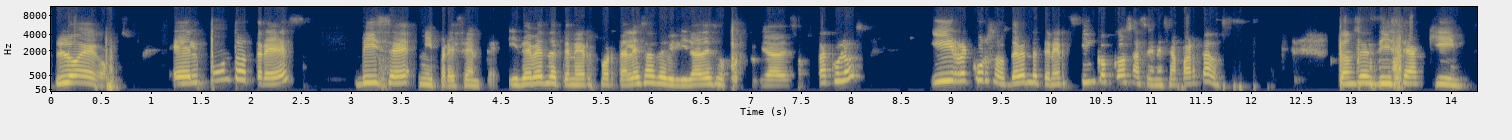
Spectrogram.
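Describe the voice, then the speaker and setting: A woman's voice: mid-range voice, animated, unhurried, no room sound, highs cut off. A woman teacher with a Mexican accent giving patient, explanatory feedback in an online class, often checking that the students follow. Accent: Mexican Spanish.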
